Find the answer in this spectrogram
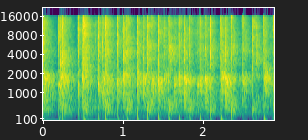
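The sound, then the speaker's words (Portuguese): A crowd applauds steadily for the audience, many hands clapping at once in a dense, lively burst that stays loud throughout, with no voices standing out. “Senhoras, senhores, senhores, uma salva de palmas para toda essa audiência fantástica.”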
